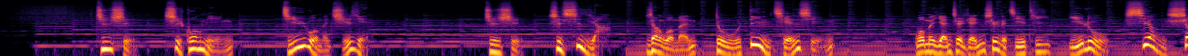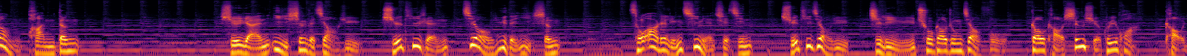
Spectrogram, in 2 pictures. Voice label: 教育宣传 试音 男; 学梯教育

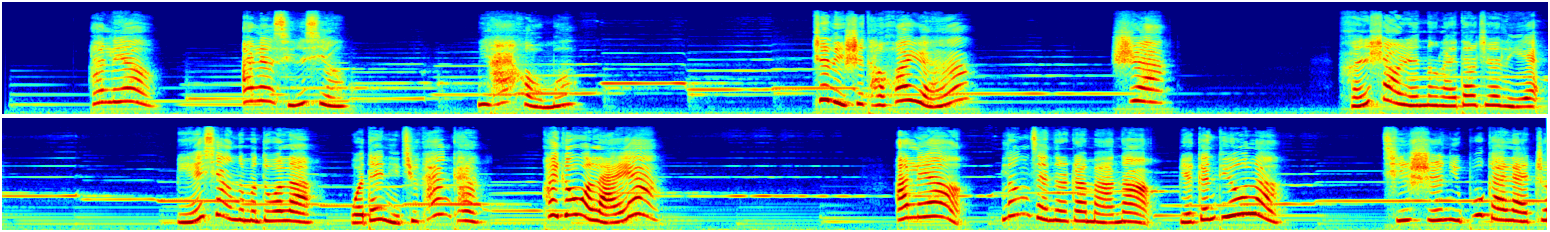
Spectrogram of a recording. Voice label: 女童12岁少女

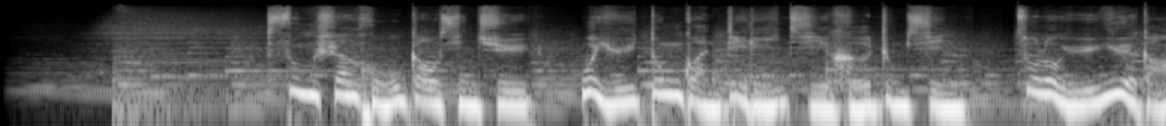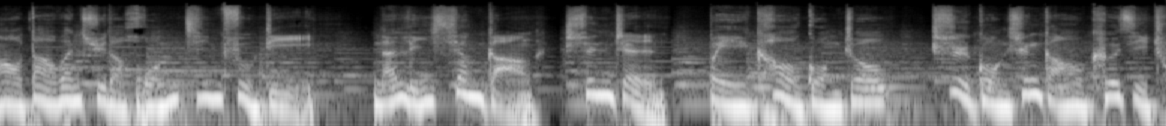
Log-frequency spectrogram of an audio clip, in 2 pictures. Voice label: 工业专题 沉稳坚定; 高新产业区

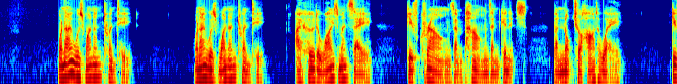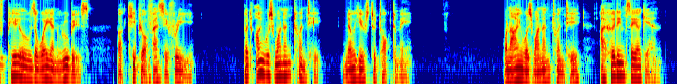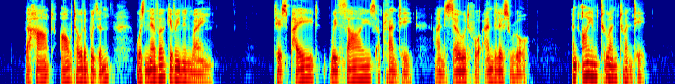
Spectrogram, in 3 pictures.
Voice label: 英文; 英文 讲故事配音

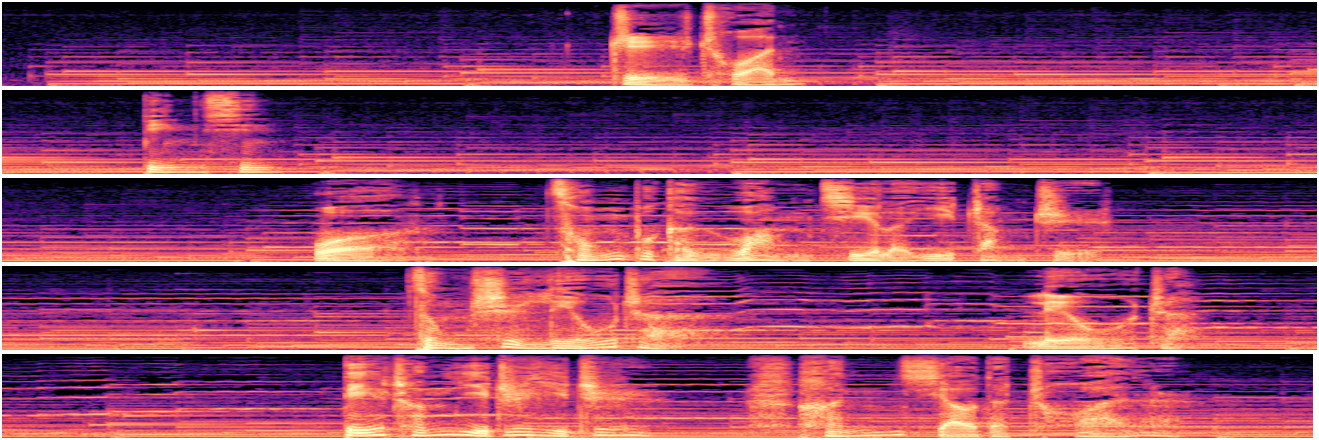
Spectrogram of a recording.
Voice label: 低沉

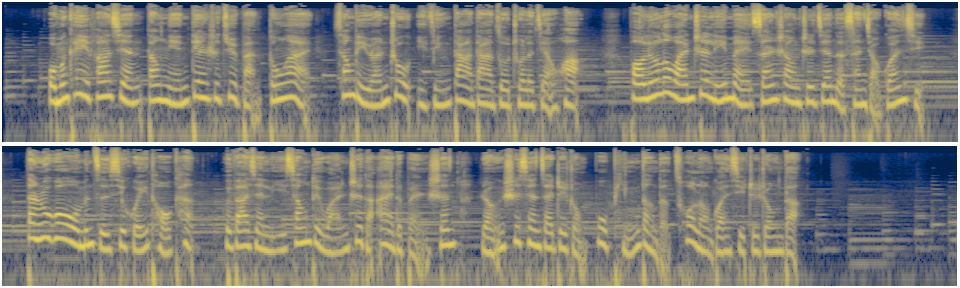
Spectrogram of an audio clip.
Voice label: 解说风格

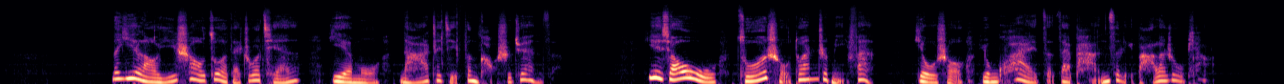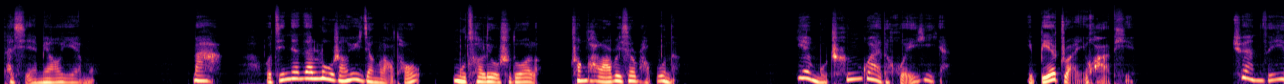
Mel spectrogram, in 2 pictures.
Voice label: 考试母子对话

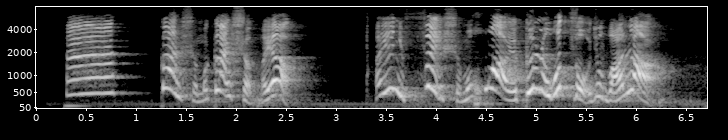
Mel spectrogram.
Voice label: 霸气女孩

